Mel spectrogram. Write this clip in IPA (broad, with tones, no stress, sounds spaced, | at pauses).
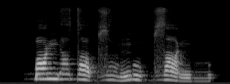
ɡ͡b ɑ˥ ŋ ɽ i̤˥ dˤ ɑ˥˩ b zˤ o̤˥˩ ŋ u˥˩ b zˤ æ˥˩ ŋ͡m ṳ˩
